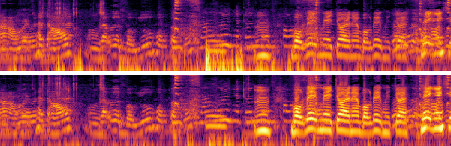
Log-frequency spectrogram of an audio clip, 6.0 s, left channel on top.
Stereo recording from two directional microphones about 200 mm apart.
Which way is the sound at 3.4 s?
35° right (ahead or behind).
